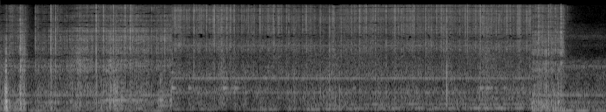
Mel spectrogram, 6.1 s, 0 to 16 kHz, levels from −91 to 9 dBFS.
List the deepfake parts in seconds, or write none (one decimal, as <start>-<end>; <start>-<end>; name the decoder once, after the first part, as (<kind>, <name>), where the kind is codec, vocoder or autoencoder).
none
